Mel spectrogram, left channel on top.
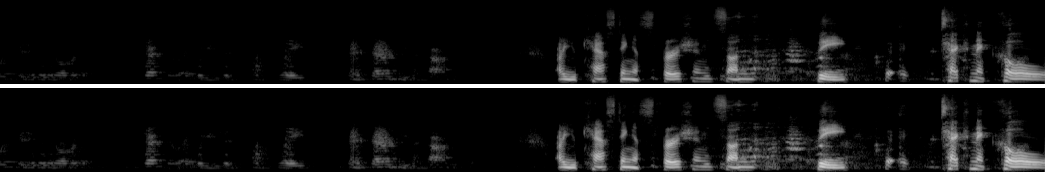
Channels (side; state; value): left; quieter; 5.3 dB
